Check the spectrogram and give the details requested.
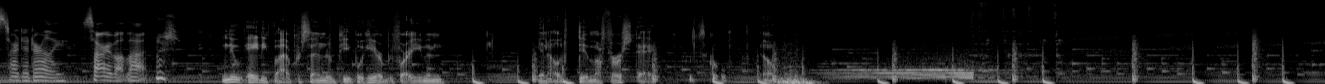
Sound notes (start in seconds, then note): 1.9 laughs; 8.1 gentle upbeat music; 8.3 logo chimes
